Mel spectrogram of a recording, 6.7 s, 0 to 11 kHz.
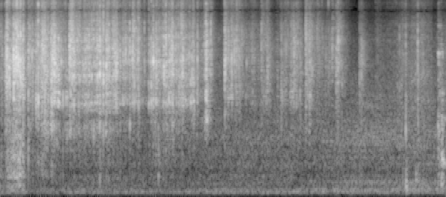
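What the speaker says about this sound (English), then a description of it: "Just gotta take the blue tape off." Blue painter's tape being peeled off around a newly fitted 120V outlet in a Grand Design Imagine 2800BH RV, a close, crackling, sticky ripping with scattered small snaps that tapers off toward the end.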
